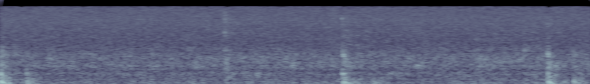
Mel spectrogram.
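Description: Low steady rumbling background noise with a few soft thumps, one about two and a half seconds in and two close together near the end.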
